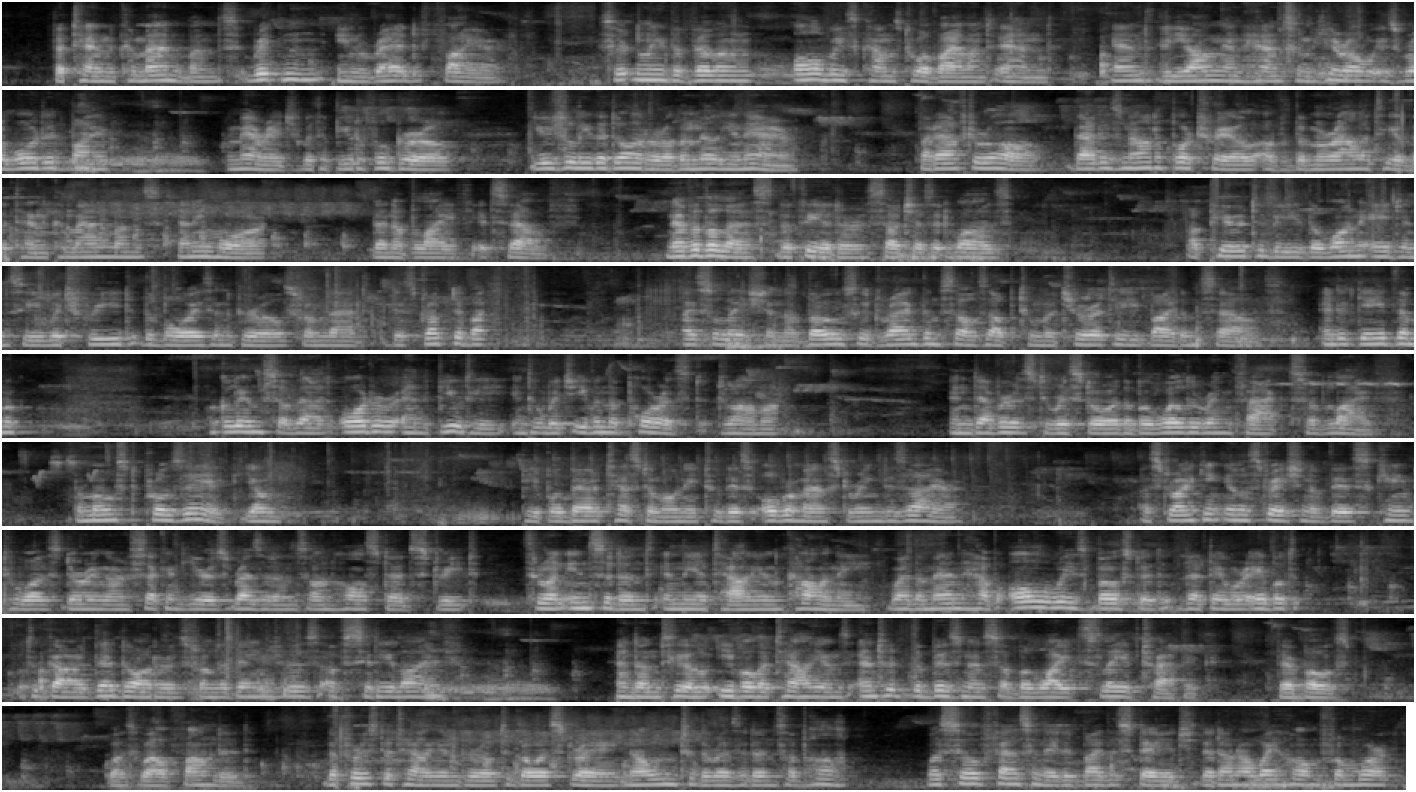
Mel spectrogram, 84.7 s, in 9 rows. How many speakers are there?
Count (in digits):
1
